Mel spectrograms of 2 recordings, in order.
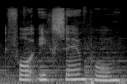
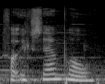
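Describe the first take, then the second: Both takes have the same delivery.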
